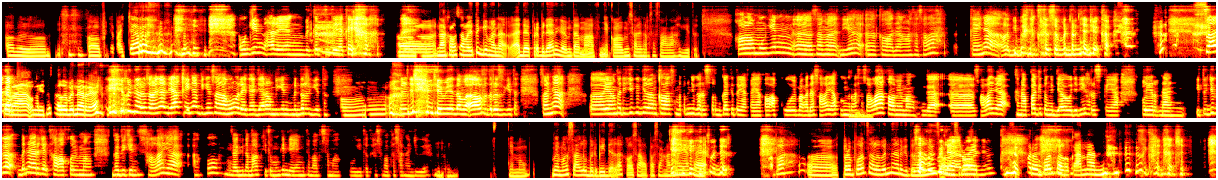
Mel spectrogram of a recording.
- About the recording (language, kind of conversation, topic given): Indonesian, podcast, Bagaimana caramu meminta maaf atau memaafkan dalam keluarga?
- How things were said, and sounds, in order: chuckle; background speech; chuckle; other background noise; laugh; laughing while speaking: "ya"; laughing while speaking: "banyak, Kak, sebenarnya deh, Kak"; laugh; laughing while speaking: "Iya"; laugh; other noise; laughing while speaking: "jadi, dia"; chuckle; tapping; chuckle; laughing while speaking: "Selalu"; in English: "Woman is always right"; chuckle; laughing while speaking: "Kanan"; laugh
